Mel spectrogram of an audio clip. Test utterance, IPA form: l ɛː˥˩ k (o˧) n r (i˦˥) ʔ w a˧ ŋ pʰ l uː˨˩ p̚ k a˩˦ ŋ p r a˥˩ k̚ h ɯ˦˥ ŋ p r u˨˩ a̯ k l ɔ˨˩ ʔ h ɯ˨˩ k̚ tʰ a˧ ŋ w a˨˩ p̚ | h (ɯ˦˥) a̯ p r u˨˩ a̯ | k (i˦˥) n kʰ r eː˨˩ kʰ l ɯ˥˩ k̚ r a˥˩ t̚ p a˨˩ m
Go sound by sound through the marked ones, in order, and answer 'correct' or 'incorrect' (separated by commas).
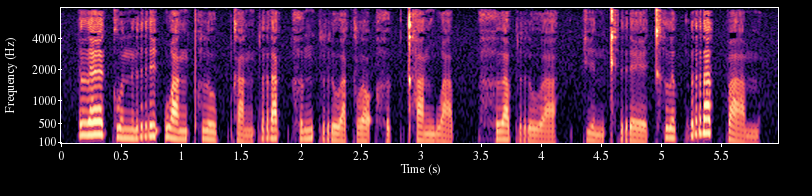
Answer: incorrect, incorrect, incorrect, incorrect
